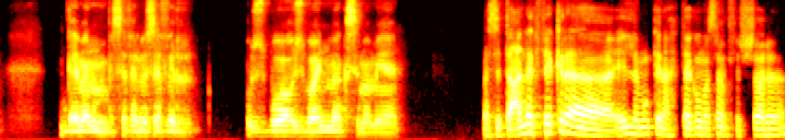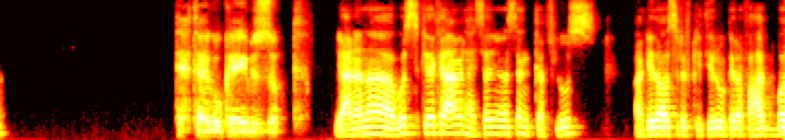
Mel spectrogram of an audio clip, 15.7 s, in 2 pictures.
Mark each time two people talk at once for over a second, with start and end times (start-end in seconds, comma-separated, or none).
none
